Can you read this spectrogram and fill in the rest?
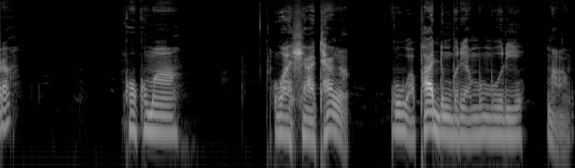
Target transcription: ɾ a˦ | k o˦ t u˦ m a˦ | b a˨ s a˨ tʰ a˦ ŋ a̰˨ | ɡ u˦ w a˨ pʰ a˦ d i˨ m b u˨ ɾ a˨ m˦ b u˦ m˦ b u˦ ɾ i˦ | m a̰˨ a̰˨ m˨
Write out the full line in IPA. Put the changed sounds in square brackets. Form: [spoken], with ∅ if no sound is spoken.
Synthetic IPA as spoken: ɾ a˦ | k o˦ [k] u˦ m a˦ | [w] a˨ [ʃ] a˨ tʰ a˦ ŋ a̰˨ | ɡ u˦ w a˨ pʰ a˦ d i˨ m b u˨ ɾ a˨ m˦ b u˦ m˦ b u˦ ɾ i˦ | m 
